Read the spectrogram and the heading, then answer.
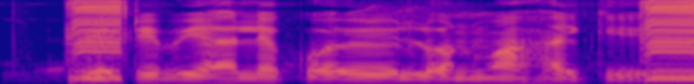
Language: Magahi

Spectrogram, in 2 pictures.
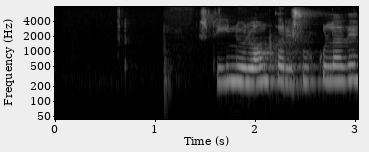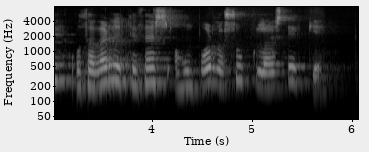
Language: Icelandic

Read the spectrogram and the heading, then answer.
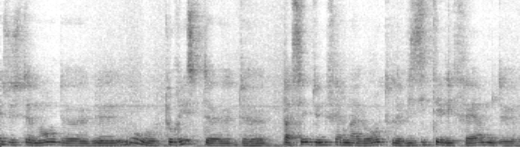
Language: French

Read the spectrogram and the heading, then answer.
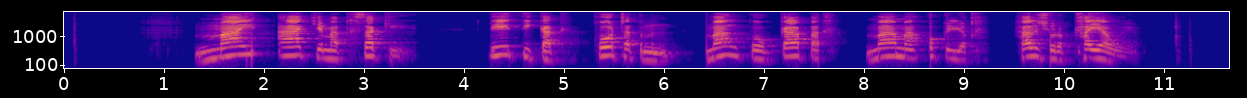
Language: Jaqaru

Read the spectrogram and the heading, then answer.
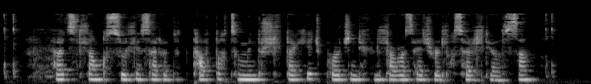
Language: Mongolian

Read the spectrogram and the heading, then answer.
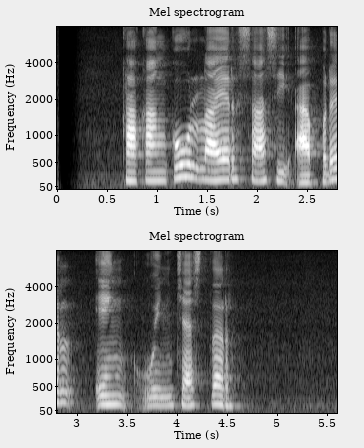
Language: Javanese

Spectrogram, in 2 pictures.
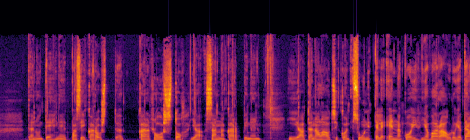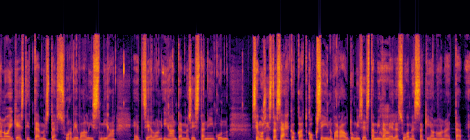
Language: Finnish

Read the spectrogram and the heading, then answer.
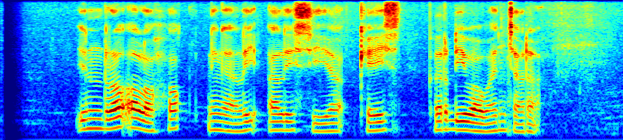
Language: Sundanese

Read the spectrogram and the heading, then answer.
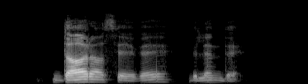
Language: Kurdish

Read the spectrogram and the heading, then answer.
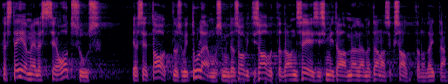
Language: Estonian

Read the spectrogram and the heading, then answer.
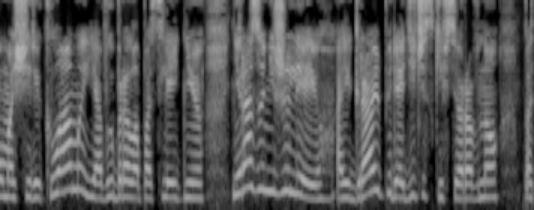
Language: Russian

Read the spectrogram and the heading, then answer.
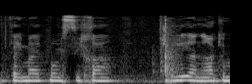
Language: Hebrew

